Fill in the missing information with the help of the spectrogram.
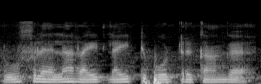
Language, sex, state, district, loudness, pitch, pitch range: Tamil, male, Tamil Nadu, Kanyakumari, -19 LUFS, 115 Hz, 110-120 Hz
